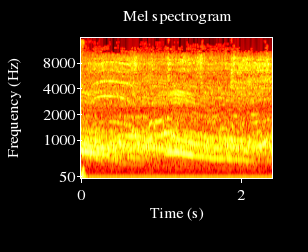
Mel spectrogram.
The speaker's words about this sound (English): She was in massive heels, strutting, doing her thing, and then just kind of ate it. She fell over and stacked it, and this was the crowd's reaction.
